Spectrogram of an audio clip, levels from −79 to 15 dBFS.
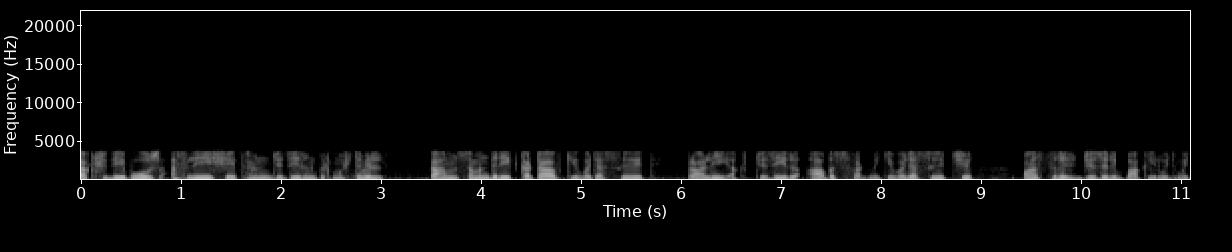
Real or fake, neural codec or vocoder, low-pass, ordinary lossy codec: real; none; 3.6 kHz; Opus, 64 kbps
